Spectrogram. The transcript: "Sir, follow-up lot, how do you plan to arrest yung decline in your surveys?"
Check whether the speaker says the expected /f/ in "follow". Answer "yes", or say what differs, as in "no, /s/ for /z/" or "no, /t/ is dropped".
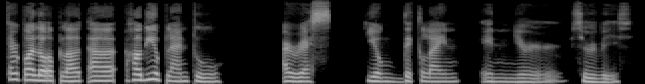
no, /p/ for /f/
